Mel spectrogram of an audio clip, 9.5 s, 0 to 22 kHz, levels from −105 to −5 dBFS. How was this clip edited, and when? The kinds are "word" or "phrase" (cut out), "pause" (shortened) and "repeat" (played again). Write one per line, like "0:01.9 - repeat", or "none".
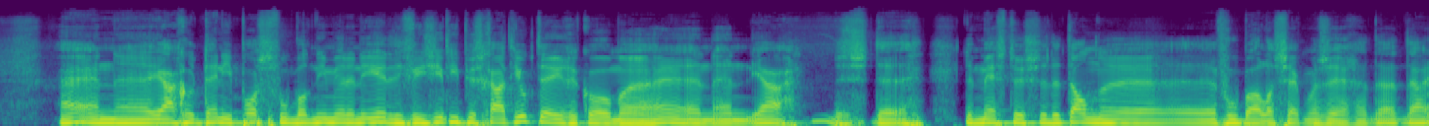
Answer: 0:03.0 - phrase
